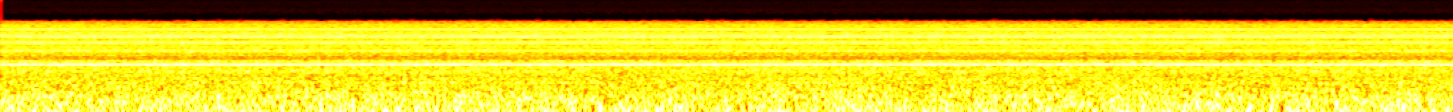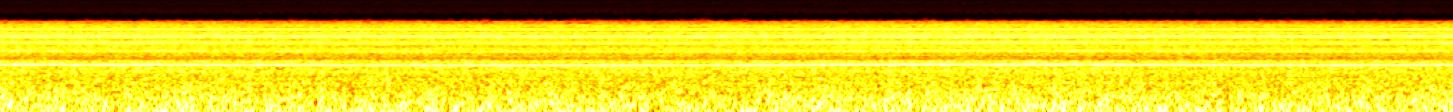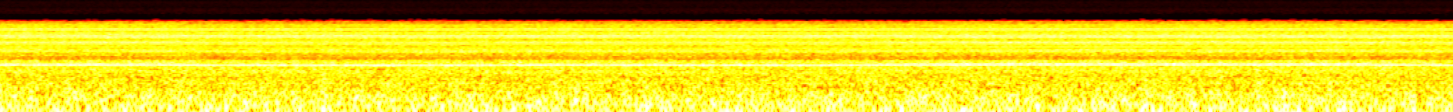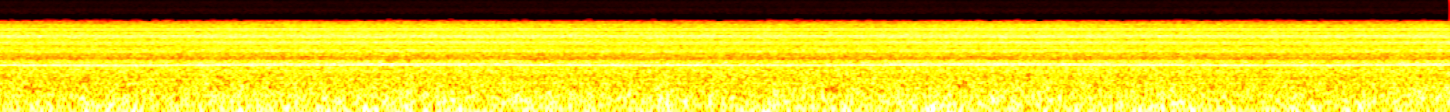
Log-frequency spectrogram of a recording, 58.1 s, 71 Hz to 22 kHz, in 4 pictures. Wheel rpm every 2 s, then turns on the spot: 0, 0, 0, 0, 0, 0, 0, 0, 0, 0, 0, 0, 0, 0, 0, 0, 0, 0, 0, 0, 0, 0, 0, 0, 0, 0, 0, 0, 0.
none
